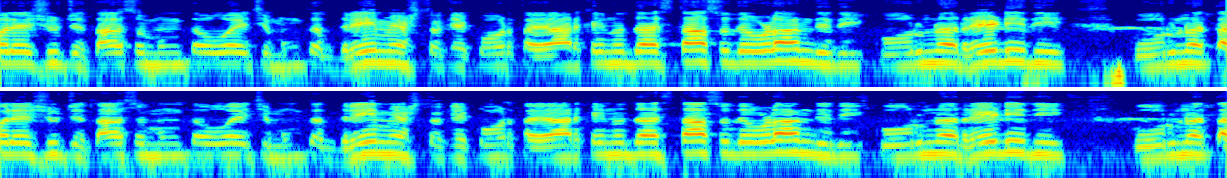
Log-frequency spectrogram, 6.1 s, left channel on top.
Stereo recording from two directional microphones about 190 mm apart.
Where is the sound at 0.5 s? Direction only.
20° left (ahead or behind).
